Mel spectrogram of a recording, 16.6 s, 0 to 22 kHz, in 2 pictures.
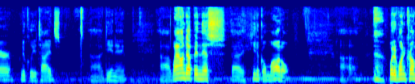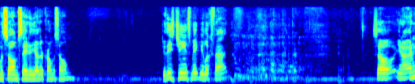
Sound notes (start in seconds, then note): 12.9 laughter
